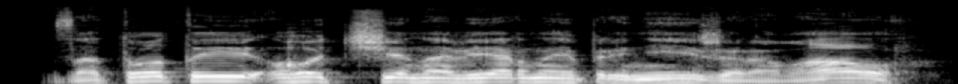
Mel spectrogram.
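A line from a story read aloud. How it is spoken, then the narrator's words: Laughing. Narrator (Russian): хохотнул отец Херувим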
